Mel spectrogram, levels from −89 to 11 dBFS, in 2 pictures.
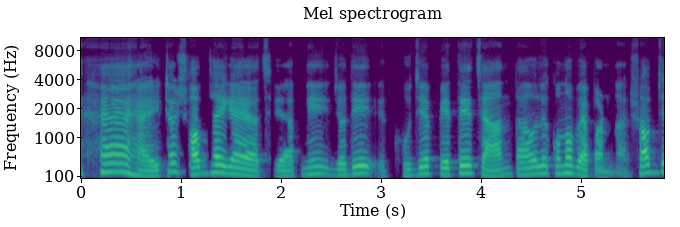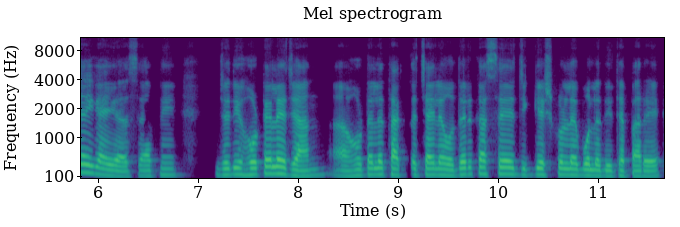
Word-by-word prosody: হ্যাঁ, 200 0 +3
হ্যাঁ 120 -3 0
এইটা 200 +11 -2
সব 155 +1 +6
জায়গায় 160 -7 +4
আছে। 120 +1 -17 0.2
আপনি 145 +7 -9 0.3
যদি 130 +5 -2 0.4
খুঁজে 130 +5 -3
পেতে 145 +4 +2 0.2
চান 120 0 +2
তাহলে 150 +4 0
কোনো 175 +1 +2
ব্যাপার 105 -4 +1
না। - - -8 0.2
সব 170 +3 +5
জায়গায়ই 150 -10 +1
আছে। 110 +3 -9
আপনি 135 +4 -11 0.6
যদি 145 +1 0
হোটেলে 160 +3 +4
যান, 115 0 +2 0.3
আ - - -7 0.2
হোটেলে 140 +3 0
থাকতে 130 +1 -1
চাইলে 140 -1 +2
ওদের 145 +4 0
কাছে 155 0 +1 0.2
জিজ্ঞেস 140 +1 -1
করলে 140 -1 +2
বলে 125 -2 +2
দিতে 115 0 -1
পারে। 115 0 +1
140 Hz, 170 wpm, -24 LUFS, 125-155 Hz, 0.6 s, সব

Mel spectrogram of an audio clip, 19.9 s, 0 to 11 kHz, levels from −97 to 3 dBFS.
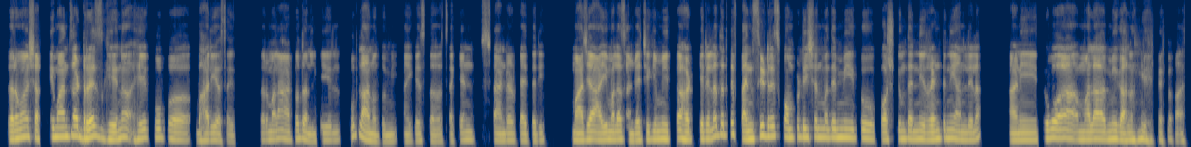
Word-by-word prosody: तर 130 +1 +5
मग 160 +4 +3
शक्तिमानचा 165 +4 +2
ड्रेस 160 +2 +5
घेणं 130 +5 +1
हे 135 +4 +1
खूप 150 -1 -5
अ, 120 -3 0 0.2
भारी 115 +2 -1
असायचं. 105 -3 -7 0.4
तर 120 0 -7
मला 130 +3 -2
आठवतं 130 +1 -2
ना, 105 - -4
की 115 0 -4 0.3
खूप 185 +5 -5
लहान 120 - +3
होतो 100 -1 -5
मी. 100 +1 -4 0.2
आय 105 - -4
गेस 110 0 -5
सेकंड 110 +4 -6 0.2
स्टँडर्ड 110 0 -3
काहीतरी 110 +1 -4 0.5
माझी 115 +2 +3
आई 120 -2 +4
मला 125 +1 +2
सांगायची, 115 0 -2
की 130 - 0
मी 130 +1 +3
इतका 140 +3 0
हट्ट 125 -1 +3
केलेला. 135 +4 +2
तर 200 - +1
ते 215 - +2
फॅन्सी 135 +7 +4
ड्रेस 180 0 +1
कॉम्पिटिशनमध्ये 155 -1 0
मी 155 0 +3
तो 145 -1 +2 0.2
कॉस्ट्यूम 130 +2 -2
त्यांनी 130 0 +1
रेंटनी 140 +3 +1
आणलेला 125 +1 -1 0.6
आणि 120 +1 +1
तो 150 +1 +1
अ, 140 -4 +2
मला 125 +1 +3
मी 135 +2 +2
घालून 120 -1 +2
गेलेलो. 115 -2 -5
130 Hz, 155 wpm, -23 LUFS, 120-145 Hz, 0.6 s, तर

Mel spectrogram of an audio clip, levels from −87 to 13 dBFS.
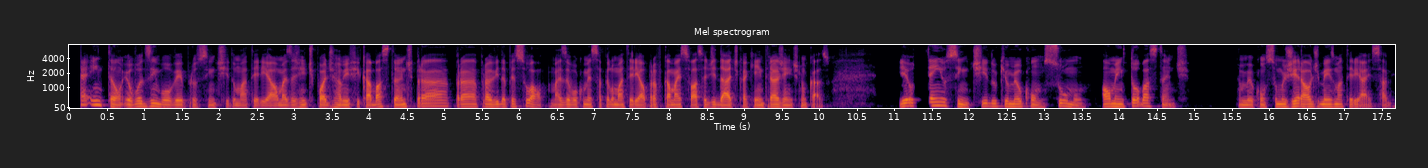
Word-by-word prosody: É, - - -1
então, 185 - +2
eu - - +2
vou 125 - +2
desenvolver 105 -5 +1
para - - -9
o 95 - -5
sentido 90 -1 -6
material, 85 0 -1
mas 90 +1 -1
a - - -1
gente 95 +1 -4
pode 90 -1 +2
ramificar 95 -1 +1
bastante 110 -1 +1
pra 100 - 0
pra 115 -3 0
pra 110 0 +2
vida 110 +1 0
pessoal. 115 +2 0
Mas 100 - -3
eu 105 - +2
vou 100 - -1
começar 105 0 -2
pelo 105 -1 -3
material, 100 0 +1
pra - - -1
ficar 95 - 0
mais 100 +1 +1
fácil 95 +1 +1
a - - -5
didática 95 -3 +2
aqui - - -3
entre 90 +4 0
a 105 - +6
gente, 85 -2 -3
no - - -3
caso. - - -5 0.9
Eu 140 +3 +4
tenho 160 -1 +2
sentido 125 - 0
que 125 0 -3
o - - +1
meu 115 0 +2
consumo 100 -1 -2 0.2
aumentou 115 +2 +3
bastante, 135 -1 -3 0.6
o 100 - -4
meu 95 0 0
consumo 110 +4 0
geral 115 -1 +4
de 110 0 -6
bens 110 -1 +3
materiais, 110 -1 -1
sabe? - - -7
105 Hz, 185 wpm, -26 LUFS, 95-115 Hz, 0.9 s, a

